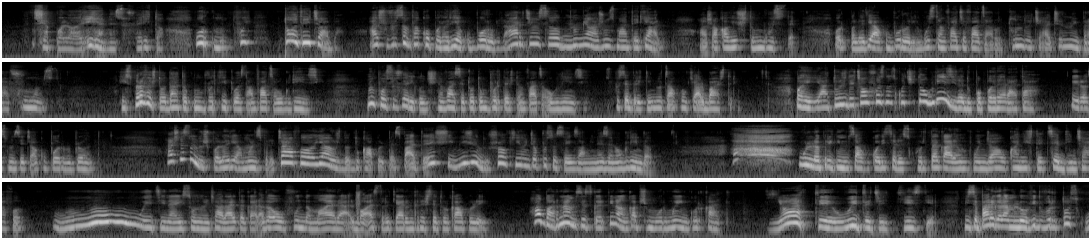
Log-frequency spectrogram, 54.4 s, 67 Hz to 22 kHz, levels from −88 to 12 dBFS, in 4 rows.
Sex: female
